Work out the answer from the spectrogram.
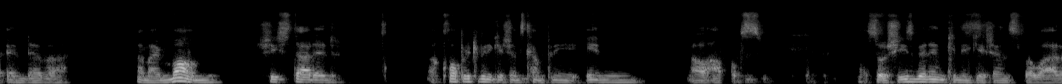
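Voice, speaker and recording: A man's voice: sits low, warm tone, husky, poor audio. A middle-aged man from Trinidad and Tobago, a leadership coach telling reflective stories with dry humor in an interview. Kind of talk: conversational interview.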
